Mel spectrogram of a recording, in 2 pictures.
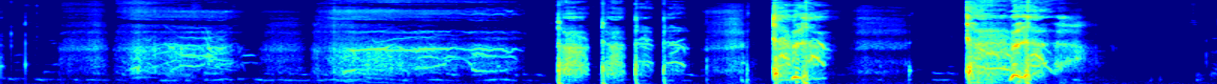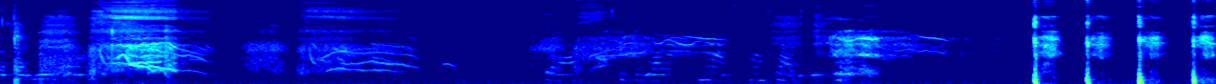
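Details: Repeated bouts of sharp, harsh adult coughs with groaning and breathy sounds between them; the person says they cannot stop coughing.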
